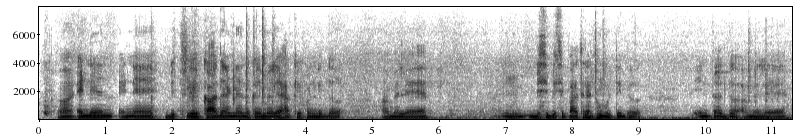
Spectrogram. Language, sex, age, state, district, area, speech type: Kannada, male, 18-30, Karnataka, Shimoga, rural, spontaneous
